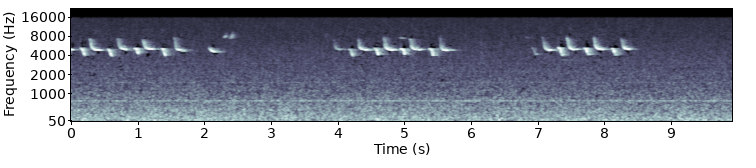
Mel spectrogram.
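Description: A songbird singing a short phrase of quick, high, down-slurred notes, repeated three times about three seconds apart, over a steady outdoor hiss.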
